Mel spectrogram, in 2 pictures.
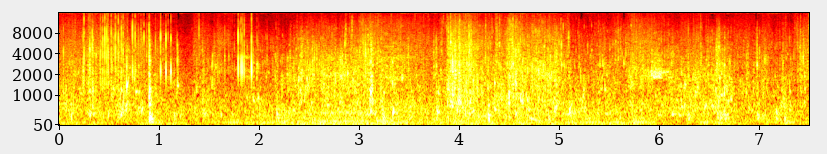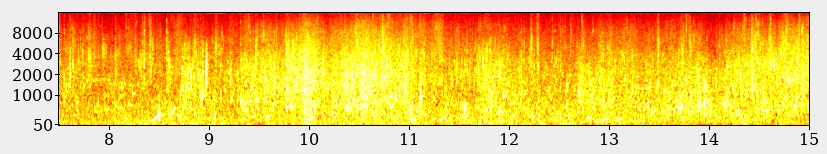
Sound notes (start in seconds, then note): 10.0 water splashing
